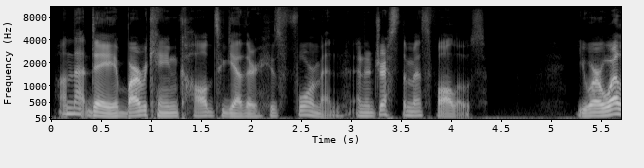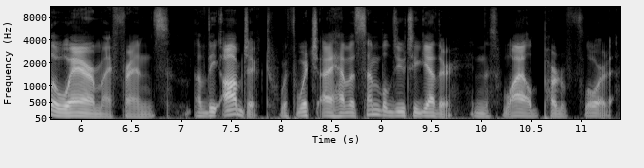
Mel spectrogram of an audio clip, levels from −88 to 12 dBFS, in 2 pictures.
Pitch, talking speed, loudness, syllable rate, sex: 100 Hz, 185 wpm, -21 LUFS, 5.7 syllables/s, male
